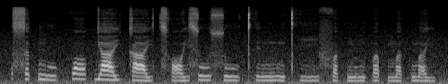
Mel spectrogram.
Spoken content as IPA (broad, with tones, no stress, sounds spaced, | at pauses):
s ɐ˥ k̚ ŋ uː˨˥ k̚ p ɔː˥ k̚ j aː˥ j k aː˨˧ j t͡sʰ ɔː˨˥ j s uː˧ s uː˨ t̪ʰ ɪ˧ ŋ n̪ ʊ˧ ŋ t̪ʰ iː˨˧ f ɐ˧ k̚ n̪ ʊ˧ ŋ p ɐ˧ p̚ m ɐ˨˥ k̚ m ɐ˧ j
